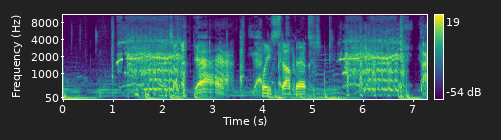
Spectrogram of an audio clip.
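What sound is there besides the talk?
horse neighing sound effect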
